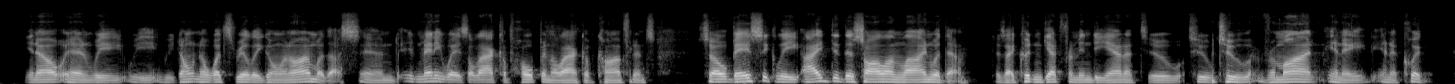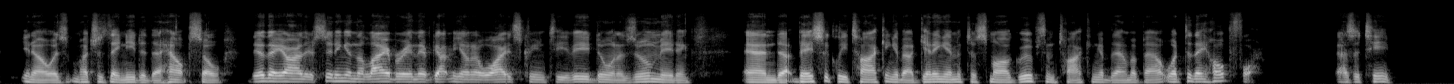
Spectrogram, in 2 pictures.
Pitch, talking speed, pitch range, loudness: 115 Hz, 215 wpm, 105-125 Hz, -21 LUFS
